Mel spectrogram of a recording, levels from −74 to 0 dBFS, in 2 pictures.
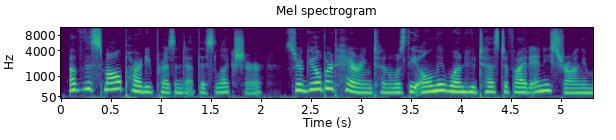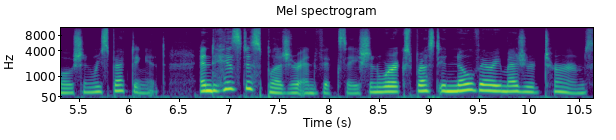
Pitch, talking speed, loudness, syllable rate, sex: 210 Hz, 190 wpm, -17 LUFS, 6.1 syllables/s, female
